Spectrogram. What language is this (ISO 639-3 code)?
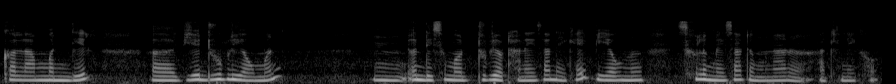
brx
